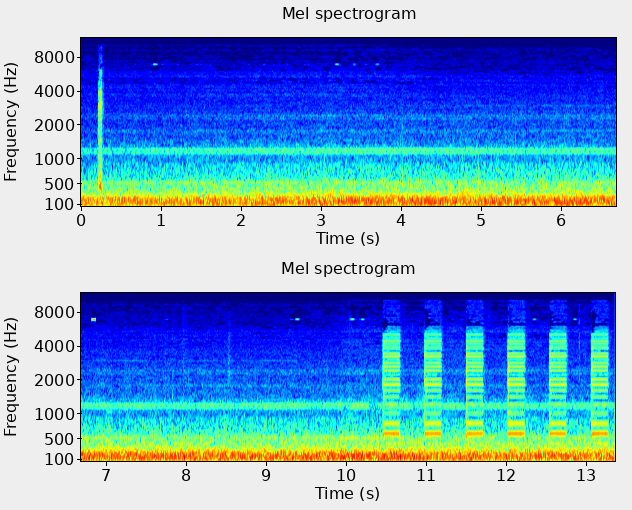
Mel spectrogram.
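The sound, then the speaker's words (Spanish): An airplane losing control and falling: a loud, steady engine roar fills the whole clip, and a rapid run of repeating electronic alarm beeps joins it near the end. “He perdido el control del avión y caemos muy rápidamente.”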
